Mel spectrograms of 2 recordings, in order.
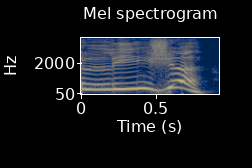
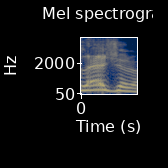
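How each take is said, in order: First: "leisure" with a long ee, LEE-zher; stretched American-style "leisure", first syllable like "lee"; American pronunciation. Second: "leisure" with a short e, LEH-zher; "leisure" said as lezh-uh, short first vowel; British pronunciation. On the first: Acted. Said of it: "I'm trying to do this American thing". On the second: Retold or imitated. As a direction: correct it to British "leisure", rhyming with pleasure. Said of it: "Don't you mean leisure?".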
